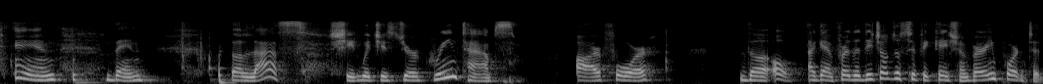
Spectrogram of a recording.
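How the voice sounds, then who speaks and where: A woman speaks at a fairly slow pace in a plain, everyday voice. Her pitch is medium, with ordinary pitch variation and very even loudness. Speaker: university student affairs budget staff. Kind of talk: training presentation.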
